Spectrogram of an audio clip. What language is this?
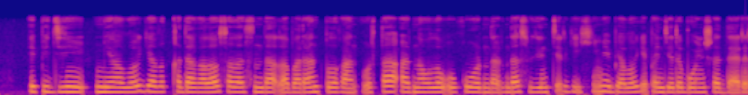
Kazakh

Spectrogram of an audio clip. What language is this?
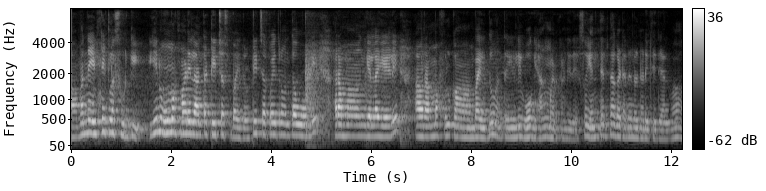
Kannada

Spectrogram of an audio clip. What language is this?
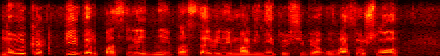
Russian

